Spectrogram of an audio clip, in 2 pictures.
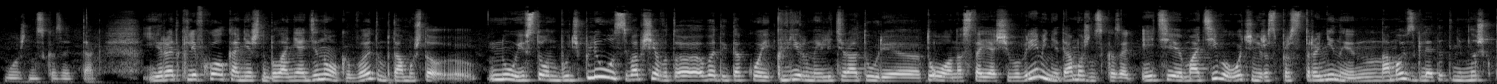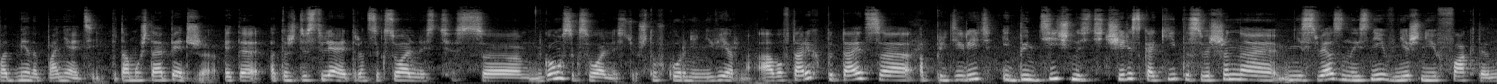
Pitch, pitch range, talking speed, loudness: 195 Hz, 180-225 Hz, 145 wpm, -18 LUFS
